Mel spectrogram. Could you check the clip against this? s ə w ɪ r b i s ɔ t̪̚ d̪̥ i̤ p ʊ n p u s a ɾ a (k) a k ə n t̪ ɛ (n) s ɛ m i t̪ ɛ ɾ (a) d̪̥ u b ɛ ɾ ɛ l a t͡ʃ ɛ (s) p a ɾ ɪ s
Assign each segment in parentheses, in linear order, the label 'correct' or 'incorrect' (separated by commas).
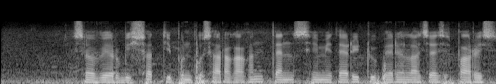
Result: correct, correct, incorrect, correct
